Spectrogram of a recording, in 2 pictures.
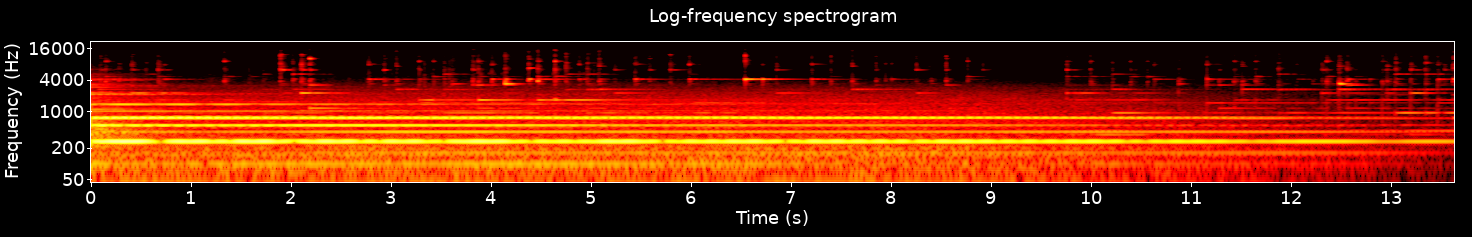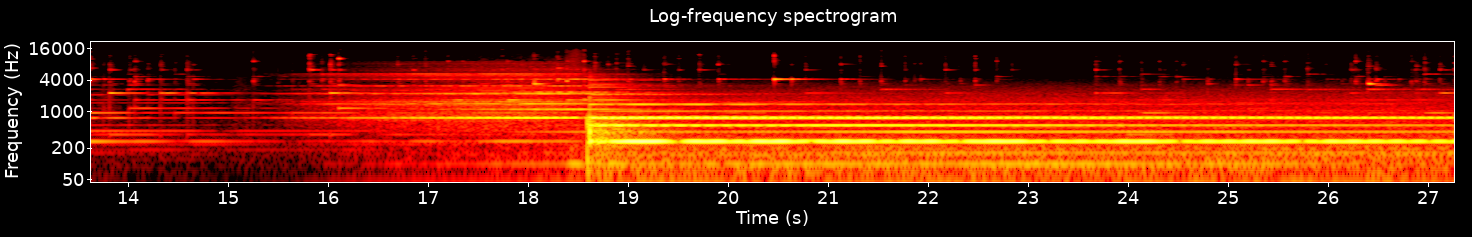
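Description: A singing bowl hums with a steady, ringing tone that fades away and then swells back.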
